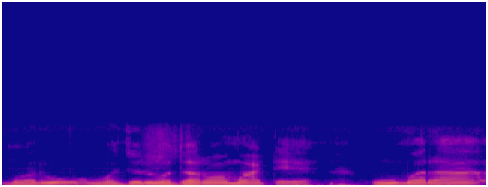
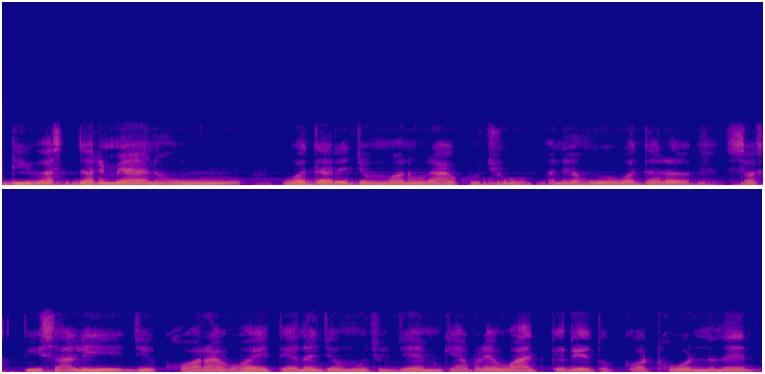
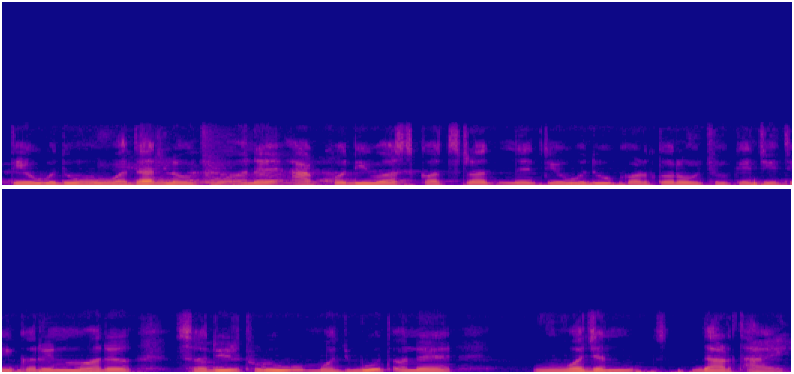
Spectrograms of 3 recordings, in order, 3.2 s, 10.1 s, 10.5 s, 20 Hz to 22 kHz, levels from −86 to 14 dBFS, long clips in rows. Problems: constant background noise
